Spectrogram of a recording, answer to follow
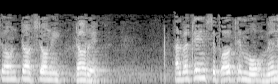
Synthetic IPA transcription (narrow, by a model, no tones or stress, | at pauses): ɒːnd̪ɒːst̪ɒːniːd̪̥ɒːɾe | ælbæt̪ʰːeinsefɒːt̪ʰemoʔmen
